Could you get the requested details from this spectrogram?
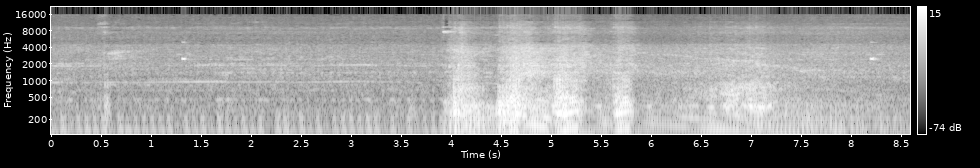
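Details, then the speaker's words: Honda Beat FI scooter after a new piston and rings were fitted for a rough-sounding engine. Quiet even idle, then clean throttle blips rising and falling smoothly with no knock or rattle; middle engine and CVT now sound smooth, repaired. "on engine mesin alus ya Mas bagian CVT terus mesin Tengah halus Mas suarane WS halus Mas on engine tanpa mikrofon B tetap halus"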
